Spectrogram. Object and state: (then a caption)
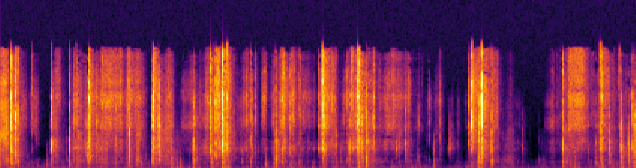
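Paper gift bag being creased. Both hands crease and fold the top flap of a red and white Santa-print paper gift bag filled with wrapped sweets, with fingertips and short nails pressing along the paper folds. The result is a steady run of dry, bright crinkles and crackling rustles, with sharper snaps standing out from the softer paper handling.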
